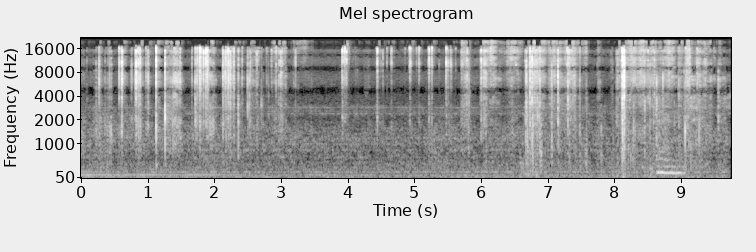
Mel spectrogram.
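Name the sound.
scissors cutting out a miniature dress pattern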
